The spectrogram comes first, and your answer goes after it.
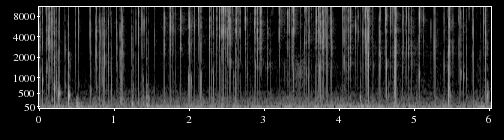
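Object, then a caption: Foam microphone windscreen. Long painted nails scratch and fingertips squeeze a soft, porous white foam microphone windscreen. The result is a dense stream of dry, bright, crackling scratches and crunchy rustles in quick, irregular bursts, with very little low end and no ring after each sound.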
